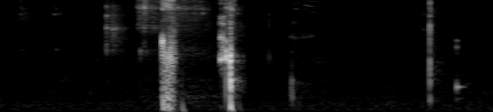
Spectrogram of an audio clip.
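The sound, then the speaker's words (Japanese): Two sharp, hissing pops of beer cans being cracked open in quick succession for a toast at a year-end party, fairly loud, followed by a few fainter clicks and a brief fizz. “じゃあ、じゃあ、ちょっと、あのー、ラジオなんでね、せめてこのプシュって音だけ。”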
